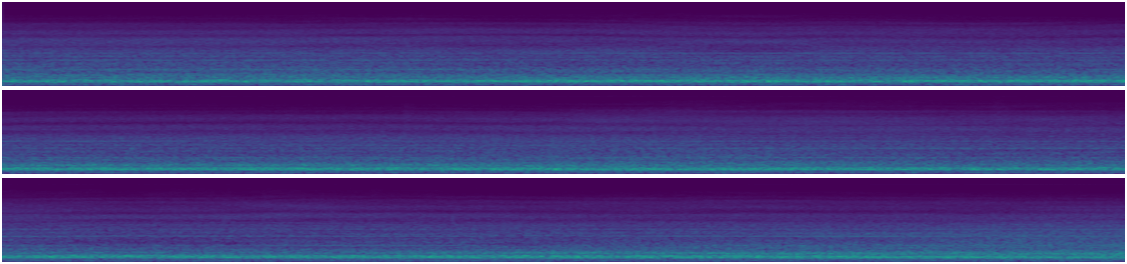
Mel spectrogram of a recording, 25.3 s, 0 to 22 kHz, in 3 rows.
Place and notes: Rauenstein, Stadt Wehlen, Deutschland - antenna ventilation
huge antenna station in the Rauenstein forest, near Stadt Wehlen, sound of ventilation and other humming
(Sony PCM D50, Primo EM172)
Stadt Wehlen, Germany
